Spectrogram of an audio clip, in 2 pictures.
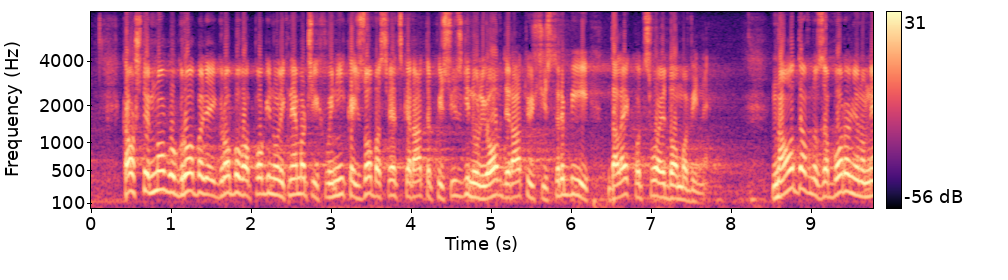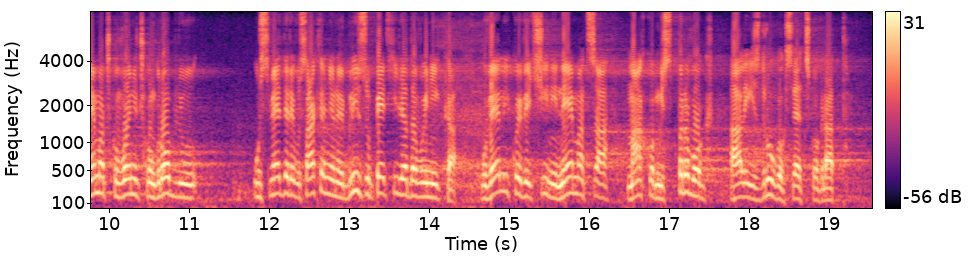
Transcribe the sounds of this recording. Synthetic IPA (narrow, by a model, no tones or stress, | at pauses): kao̞ʃt̪ojemno̞ɡo̞ɡɾo̞baʎaiɡɾo̞bo̞ʋapo̞ɡinulixne̞mat͡ʃkixʋo̞jniːkaizo̞basʋe̞t̪skaɾat̪akojisuizɡinulio̞ːʋd̪eɾat̪ujut͡ɕiusr̩bijid̪ale̞ko̞ːd̪sʋo̞je̞d̪o̞mo̞ʋine̞̰ | nao̞d̪aʋno̞zabo̞ɾavʎe̞no̞mne̞mat͡ʃko̞mʋojnit͡ʃko̞mɡɾo̞ːbʎu | usme̞d̪eɾeusaxɾaɲe̞nojblizupeːt̪xiʎad̪aʋo̞jniːka̰uʋe̞liko̞jʋe̞t͡ɕininemat̪samaxo̞mispr̩ʋo̞ɡ | aliːzd̪ɾuɡo̞ɡsʋe̞t̪sko̞ɡɾat̪ḁ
